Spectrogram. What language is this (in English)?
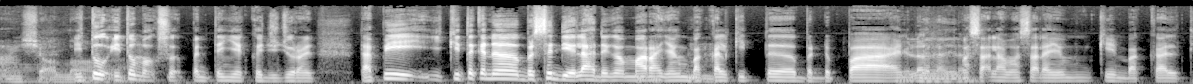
Malay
